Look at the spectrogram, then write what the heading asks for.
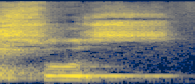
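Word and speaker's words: סוס: Então aqui é sus. Aqui é sus, em hebraico, aqui se escreve sus, que é cavalo.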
